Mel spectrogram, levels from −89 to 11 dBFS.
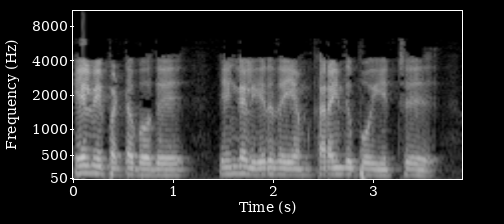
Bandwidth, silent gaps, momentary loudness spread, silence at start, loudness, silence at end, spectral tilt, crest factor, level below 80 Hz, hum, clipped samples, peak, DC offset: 11 kHz; none; 9 LU; 0 s; -20 LUFS; 0.25 s; -5.5 dB/octave; 20 dB; -46 dBFS; none; under 0.1%; 0 dBFS; under 0.1%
